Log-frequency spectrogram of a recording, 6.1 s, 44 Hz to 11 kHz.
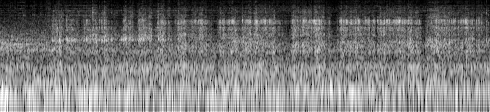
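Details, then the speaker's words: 700N DFC gasser-conversion helicopter after about 10 minutes of flying: gritty, rasping tail gear whir with an intermittent thin whine, louder than normal; tail gear noise. "Okay, here's the gear noise after 10 minutes of flying."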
